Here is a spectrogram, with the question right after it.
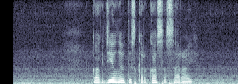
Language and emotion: Russian, neutral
